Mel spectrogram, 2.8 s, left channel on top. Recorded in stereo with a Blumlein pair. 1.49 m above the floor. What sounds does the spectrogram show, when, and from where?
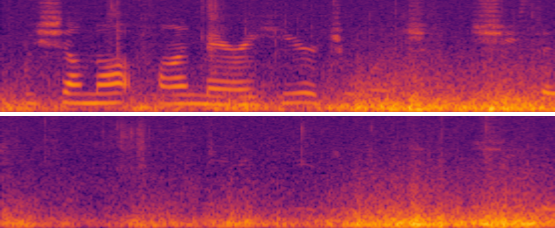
0.1 s a woman speaking: 40° left; by 2.8 s 60° left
